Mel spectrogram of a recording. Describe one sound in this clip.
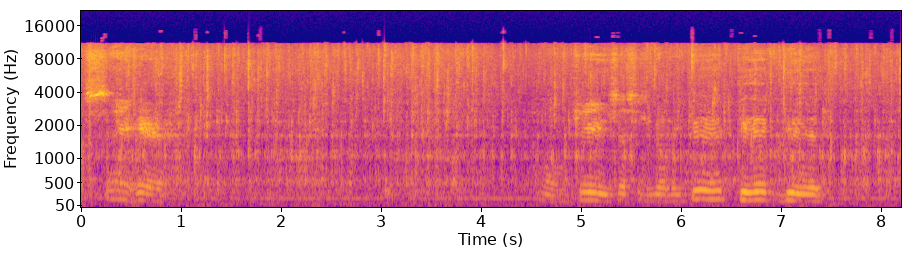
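A spatula scrapes and stirs inside a metal pot.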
